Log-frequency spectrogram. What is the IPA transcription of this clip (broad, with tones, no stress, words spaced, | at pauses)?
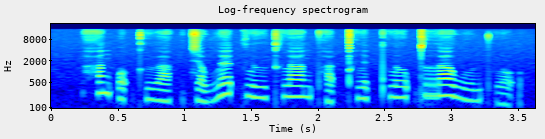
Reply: ha˥˩nʔɔ˨˩ʔ kʰɯ˧a̯ | t͡ɕa˩˦w lɛː˥˩t̚klɯː˧ kʰlaː˥˩npʰa˨˩t̚pʰle˦˥k̚ pʰlɤː˦˥p̚traː˥˩ wuː˦˥npʰlɔ˨˩ʔ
